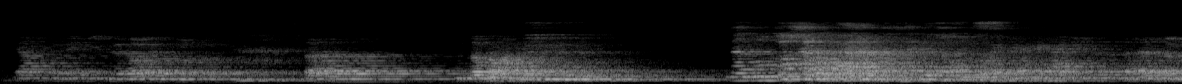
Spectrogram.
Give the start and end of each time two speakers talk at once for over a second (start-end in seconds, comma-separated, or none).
8.0-10.0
